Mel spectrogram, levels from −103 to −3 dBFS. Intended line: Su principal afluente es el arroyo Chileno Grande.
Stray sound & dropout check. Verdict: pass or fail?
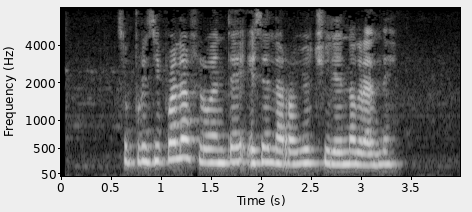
pass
